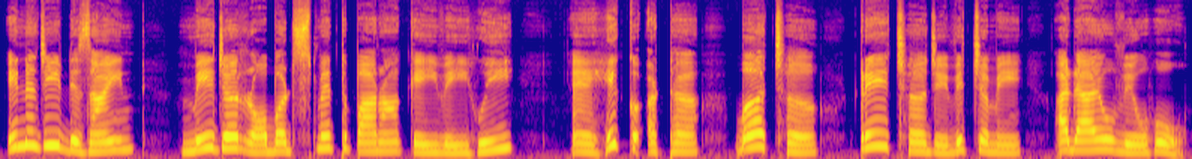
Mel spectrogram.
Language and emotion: Sindhi, neutral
